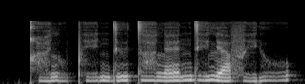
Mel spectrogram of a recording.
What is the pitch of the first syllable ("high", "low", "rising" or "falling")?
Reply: low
